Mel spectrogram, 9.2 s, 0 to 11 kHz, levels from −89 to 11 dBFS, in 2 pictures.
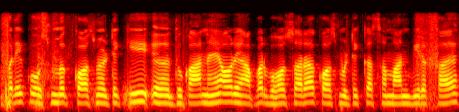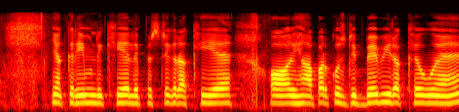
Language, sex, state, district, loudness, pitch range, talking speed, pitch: Hindi, female, Haryana, Rohtak, -16 LUFS, 180-195 Hz, 230 wpm, 190 Hz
